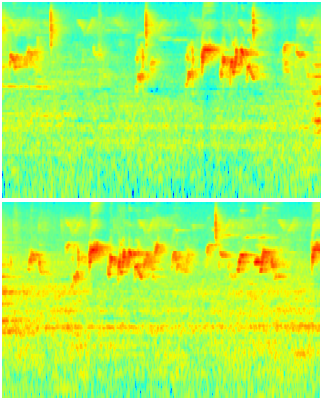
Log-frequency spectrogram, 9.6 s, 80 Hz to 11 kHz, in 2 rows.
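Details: Lure red-whiskered bulbul at a trap on 27 January 2019: repeated quick phrases of bright chirping, slurred notes across several seconds, with a low background hum.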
